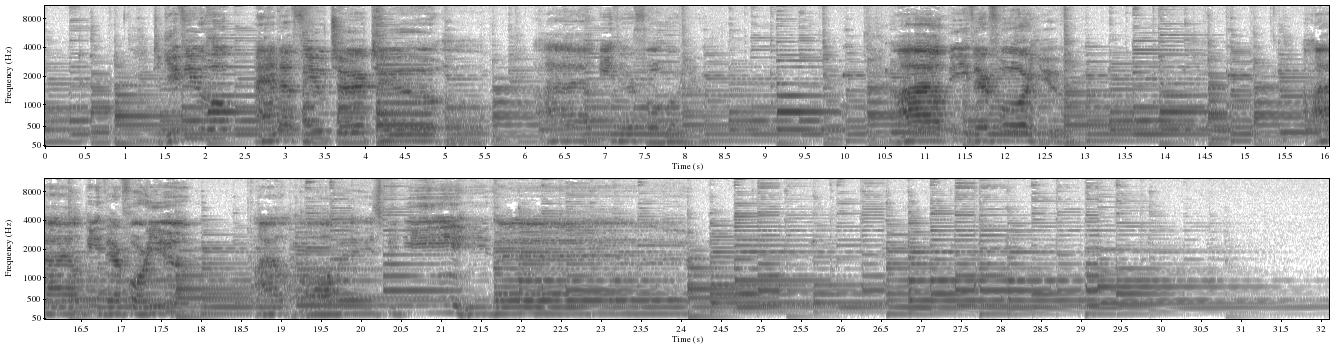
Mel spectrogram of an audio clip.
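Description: Acoustic guitar played solo in a slow instrumental passage of plucked and strummed notes, growing quieter near the end.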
